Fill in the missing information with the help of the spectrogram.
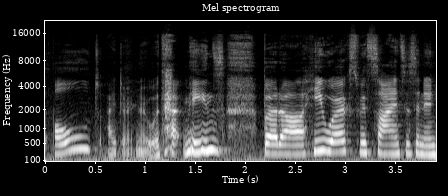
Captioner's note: laughs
